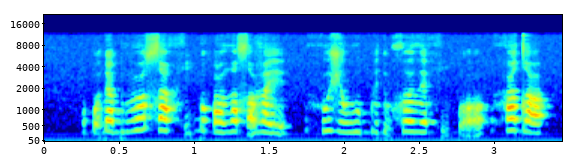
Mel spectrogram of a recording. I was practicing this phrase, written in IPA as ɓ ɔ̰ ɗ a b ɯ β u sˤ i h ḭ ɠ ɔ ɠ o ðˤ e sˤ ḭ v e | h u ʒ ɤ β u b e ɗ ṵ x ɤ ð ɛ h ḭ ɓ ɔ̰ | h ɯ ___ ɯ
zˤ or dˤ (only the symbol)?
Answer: dˤ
